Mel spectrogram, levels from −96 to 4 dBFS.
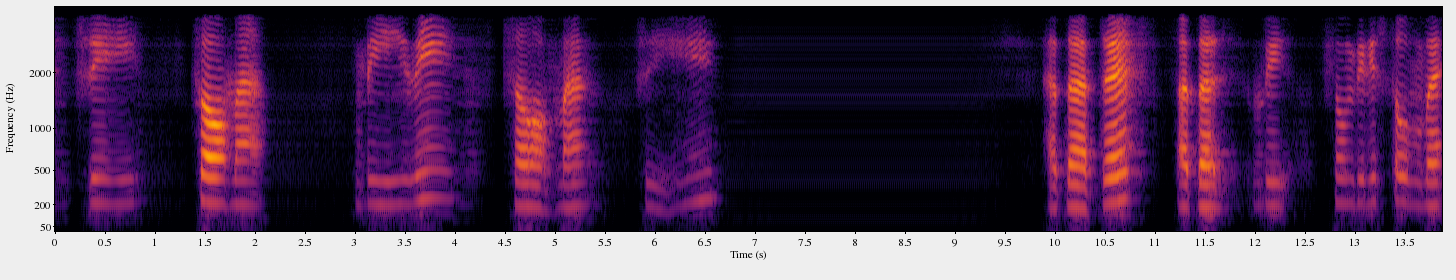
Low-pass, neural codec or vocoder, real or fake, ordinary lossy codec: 3.6 kHz; codec, 16 kHz, about 1 kbps, DyCAST, with the encoder's durations; fake; none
